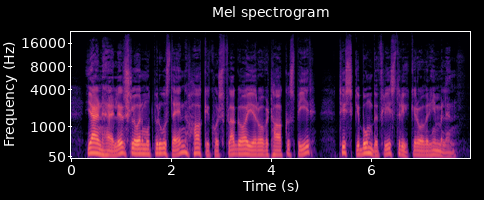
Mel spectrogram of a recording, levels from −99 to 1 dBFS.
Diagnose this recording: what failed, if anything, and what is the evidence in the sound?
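Nothing in this speech recording points to a failure at any stage of the chain. No event in the sound calls for a diagnosis.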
